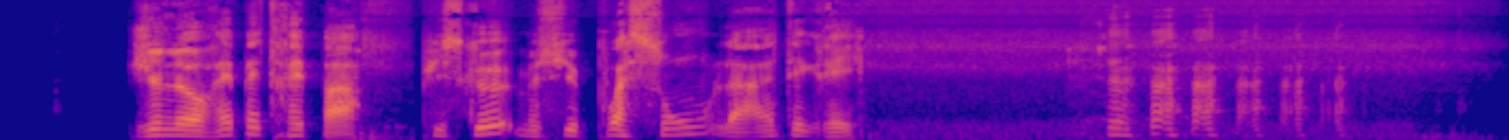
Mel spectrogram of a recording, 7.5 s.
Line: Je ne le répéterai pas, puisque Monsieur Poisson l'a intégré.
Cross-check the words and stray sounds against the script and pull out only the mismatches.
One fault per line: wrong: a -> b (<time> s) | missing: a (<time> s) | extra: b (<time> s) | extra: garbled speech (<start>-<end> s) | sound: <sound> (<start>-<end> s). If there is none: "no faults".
sound: laugh (5.3-6.9 s)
